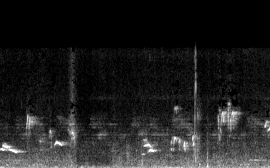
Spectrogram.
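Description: Faint bird chirps: several short, quick calls scattered through, over a low steady background hum.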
